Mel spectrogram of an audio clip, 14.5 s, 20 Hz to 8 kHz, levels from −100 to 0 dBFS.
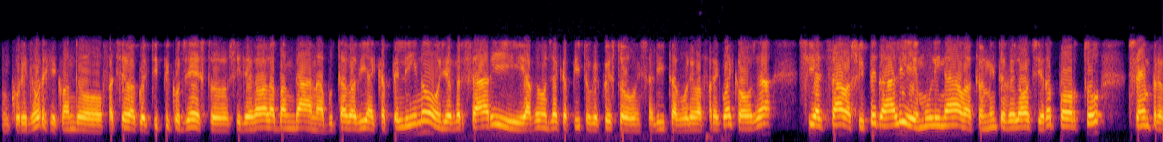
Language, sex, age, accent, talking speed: Italian, male, 40-59, native, 160 wpm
